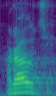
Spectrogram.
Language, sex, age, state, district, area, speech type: Odia, male, 60+, Odisha, Jajpur, rural, spontaneous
